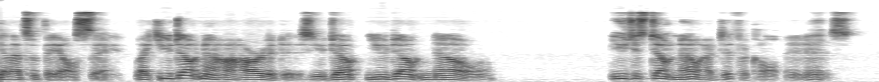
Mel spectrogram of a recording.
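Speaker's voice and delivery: ordinary delivery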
